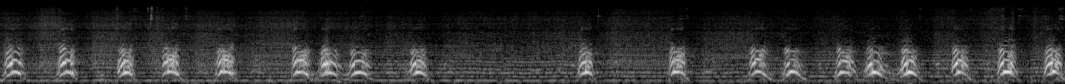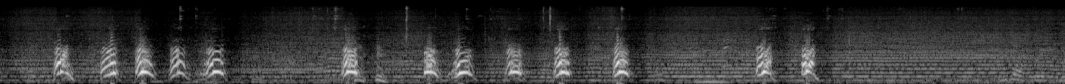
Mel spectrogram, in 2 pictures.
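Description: Vizsla barking over and over at a hovering quadcopter drone, in quick runs of short barks with a few short pauses, over the drone's steady rotor hum.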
